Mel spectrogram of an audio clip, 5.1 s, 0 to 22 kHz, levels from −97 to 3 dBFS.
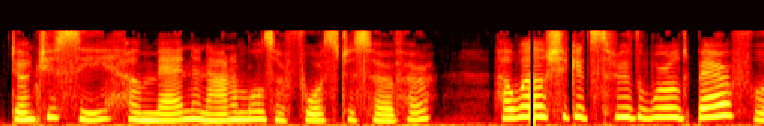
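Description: Between 3.53 and 3.56 s the link from headset to phone dropped a short run of voice packets, and nothing filled the gap. This is unconcealed Bluetooth headset packet loss. About 30 ms of audio went missing, which fits four consecutive 7.5 ms frames on the mSBC wideband link. Silence or an idle pattern stood in for them, so the speech cuts out in a brief hole with hard edges before it resumes.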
